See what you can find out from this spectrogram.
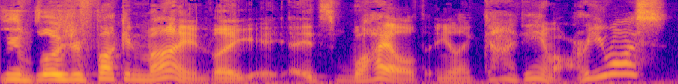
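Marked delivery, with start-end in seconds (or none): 0.0-1.4 loud and high, mind blown; excited. Real, not acted. Telling a friend about apes, loud excited. 3.2-4.4 high, stunned question; awed. Retold or imitated. Asking a gorilla if it is us, high awe.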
